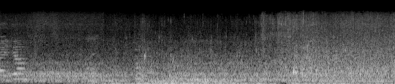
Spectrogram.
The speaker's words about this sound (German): Wir chartern ein Boot und fahren bei schönstem Wetter zum Fischen hinaus in den spiegelglatten Hauraki-Golf.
